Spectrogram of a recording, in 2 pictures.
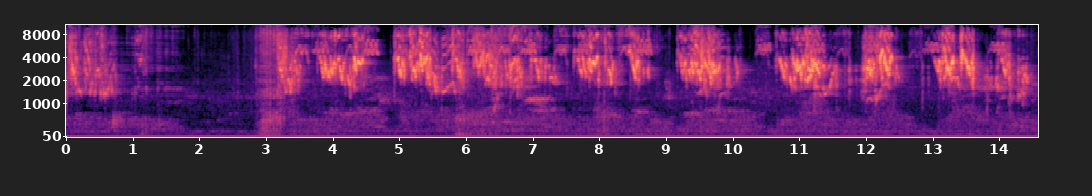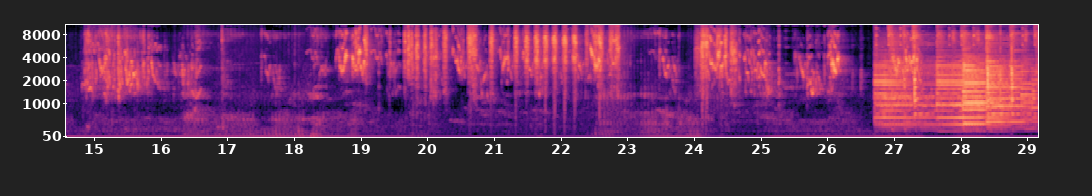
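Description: A flock of budgerigars chirping and chattering in a cage, in bursts about once a second, with a spell of rapid chatter in the middle. Music with plucked strings comes in near the end.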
